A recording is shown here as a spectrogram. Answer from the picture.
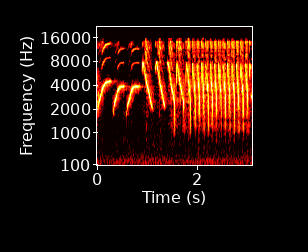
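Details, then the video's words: Canary singing, meant to stimulate a silent canary: a few rising whistled slurs, then steep descending sweeps, breaking into a fast repeated trill of short high notes. "PANCINGAN KENARI MALAS BUNYI"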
